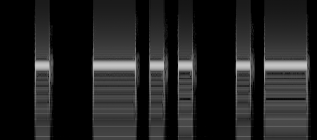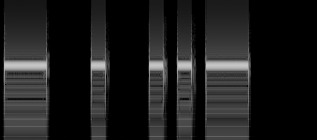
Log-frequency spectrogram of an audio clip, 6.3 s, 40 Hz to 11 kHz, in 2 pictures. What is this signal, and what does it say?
Morse code, heard as a keyed tone, about 8 wpm, 800 Hz. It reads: EDWEU
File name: CW / DET / 1 3 1500C S B 8wpm 4141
